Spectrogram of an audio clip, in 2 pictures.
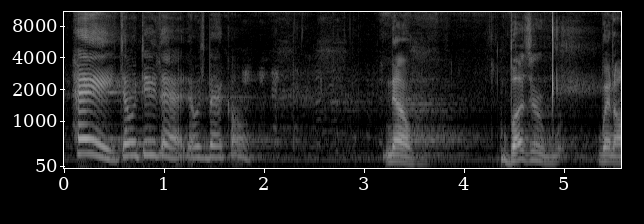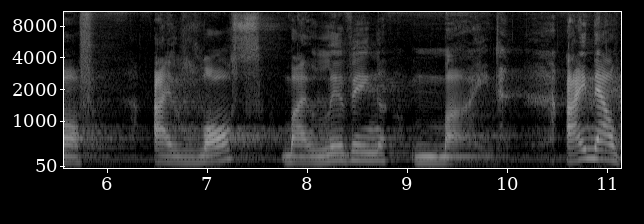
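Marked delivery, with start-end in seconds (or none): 0.1-1.8 mock politeness. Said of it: "I politely said". 6.5-9.7 very slow, low-pitched confession; dramatic slow emphasis. Real, not acted. Dramatic climax of his story.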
